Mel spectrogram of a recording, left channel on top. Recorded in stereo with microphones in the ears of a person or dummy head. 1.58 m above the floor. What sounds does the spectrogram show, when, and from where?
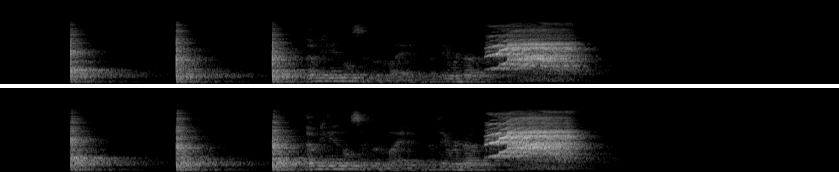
0.7 s chopping: 25° left (ahead or behind), 0.5 m
3.0 s a man speaking: 75° right (ahead or behind), 1.1 m
4.8 s a scream: 20° right (ahead or behind), 0.7 m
